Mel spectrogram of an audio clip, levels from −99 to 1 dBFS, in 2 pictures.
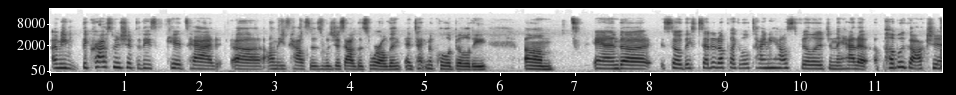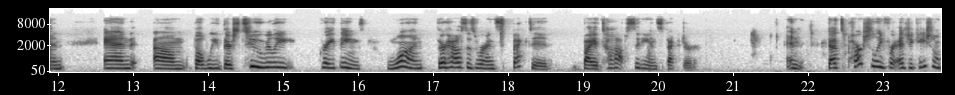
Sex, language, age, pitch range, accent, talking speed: female, English, 20-39, 215-285 Hz, American, 170 wpm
